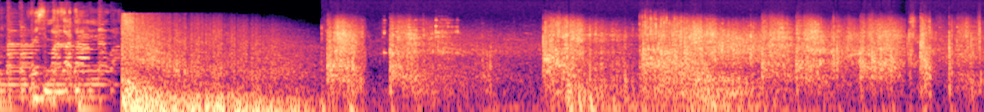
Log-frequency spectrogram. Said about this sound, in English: The battle was in full force, artillery fire coming from both sides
